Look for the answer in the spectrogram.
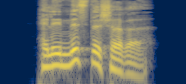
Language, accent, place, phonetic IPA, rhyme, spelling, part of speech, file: German, Germany, Berlin, [hɛleˈnɪstɪʃəʁə], -ɪstɪʃəʁə, hellenistischere, adjective, De-hellenistischere.ogg
- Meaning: inflection of hellenistisch: 1. strong/mixed nominative/accusative feminine singular comparative degree 2. strong nominative/accusative plural comparative degree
